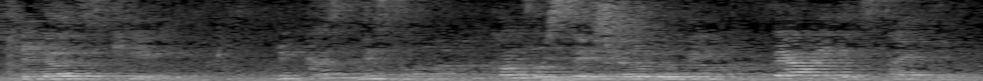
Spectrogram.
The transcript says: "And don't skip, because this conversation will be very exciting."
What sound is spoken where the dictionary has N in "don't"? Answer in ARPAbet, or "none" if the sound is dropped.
L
